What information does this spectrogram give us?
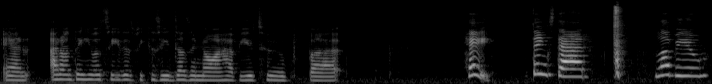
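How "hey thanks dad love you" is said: high, bright call of thanks to Dad; sweet high thanks. Real, not acted. Daughter calling thanks to her dad, high and sweet. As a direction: sing out a loving thank-you.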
